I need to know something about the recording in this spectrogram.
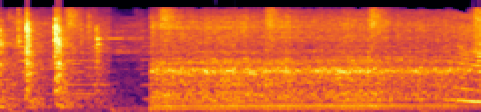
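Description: Tuk-tuk engine sound that starts abruptly about three quarters of a second in and then runs at a steady pitch, after a short burst of clatter.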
